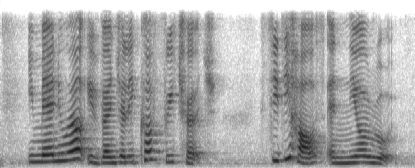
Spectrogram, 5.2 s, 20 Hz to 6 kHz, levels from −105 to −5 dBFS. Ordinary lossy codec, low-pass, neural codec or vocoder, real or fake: none; 5.4 kHz; none; real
